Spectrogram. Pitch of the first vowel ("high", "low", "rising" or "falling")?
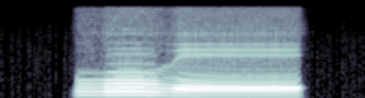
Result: high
